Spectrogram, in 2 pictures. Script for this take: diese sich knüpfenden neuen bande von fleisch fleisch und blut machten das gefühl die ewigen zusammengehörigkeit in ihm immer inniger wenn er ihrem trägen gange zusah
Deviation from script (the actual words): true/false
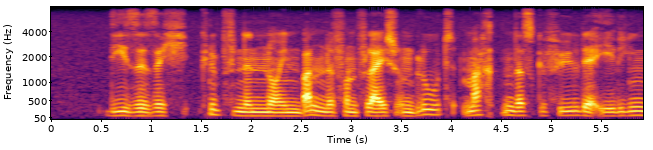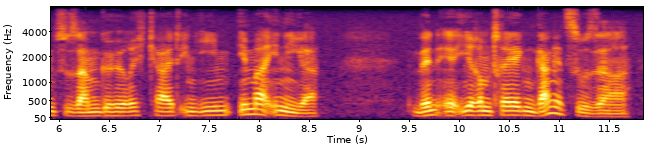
true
